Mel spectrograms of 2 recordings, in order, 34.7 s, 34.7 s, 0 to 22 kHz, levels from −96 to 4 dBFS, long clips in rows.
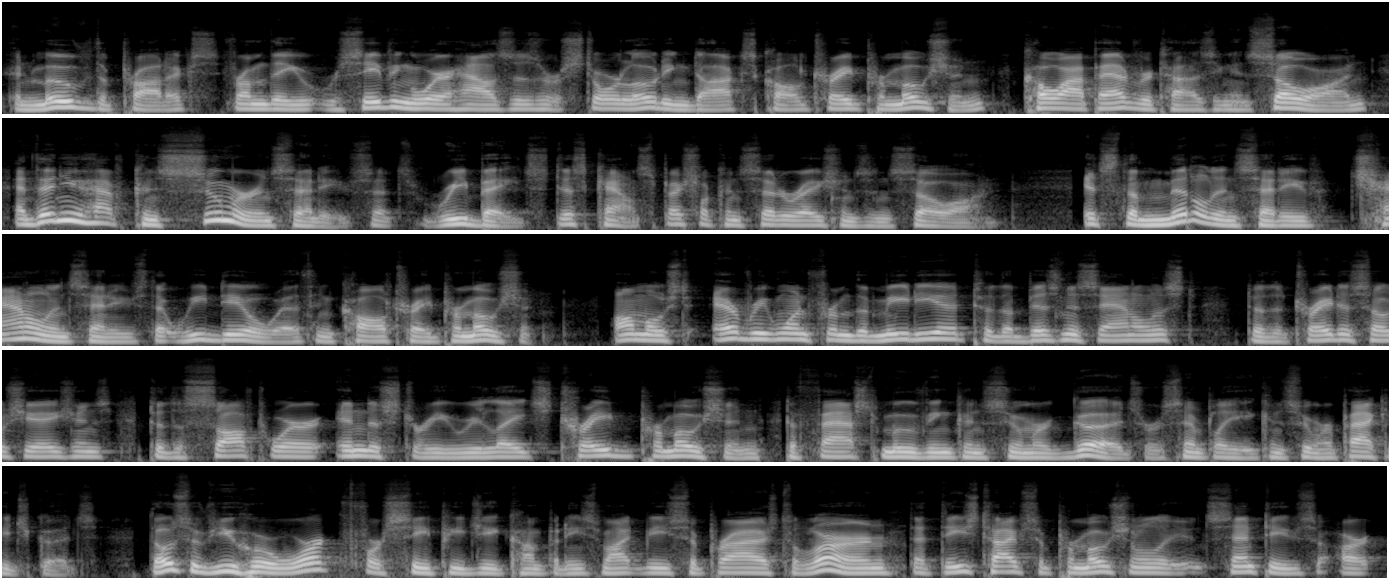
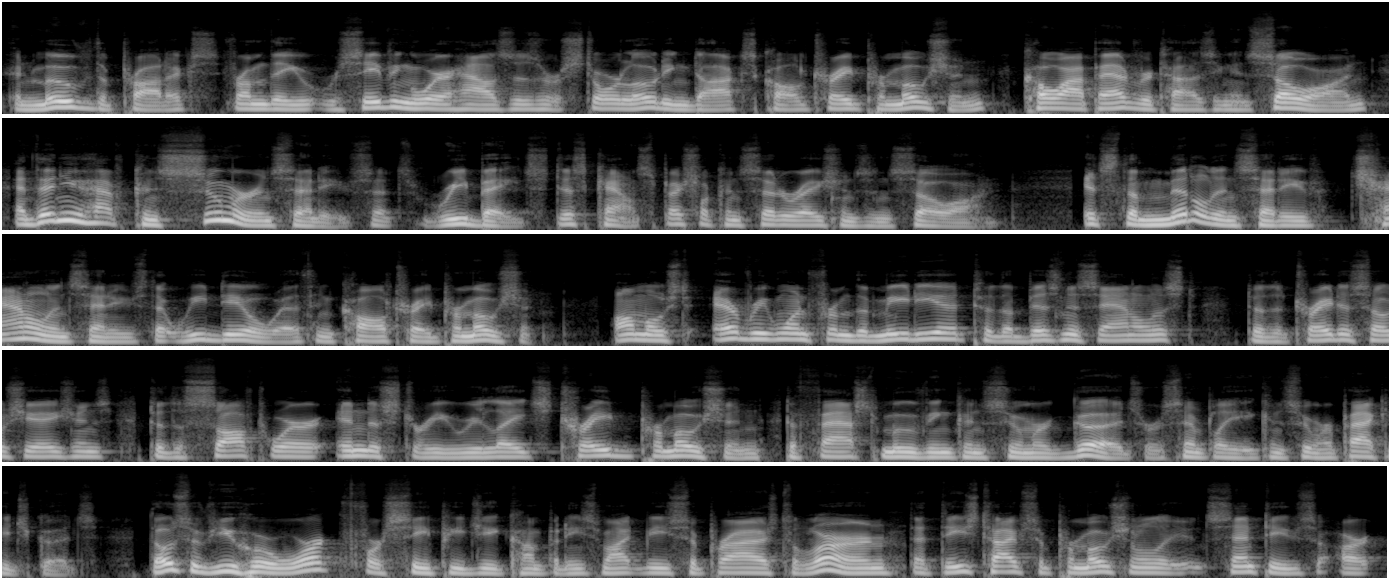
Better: neither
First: muffled; very; fading above 3.5 kHz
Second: muffled; very; fading above 3.5 kHz

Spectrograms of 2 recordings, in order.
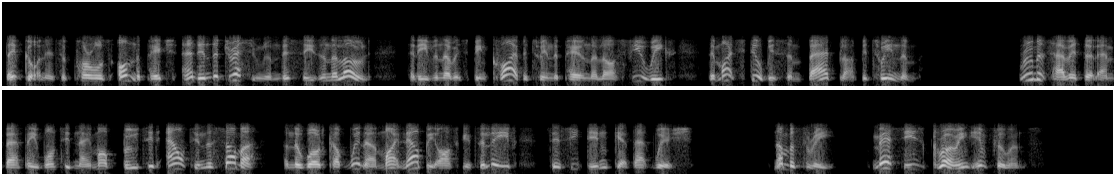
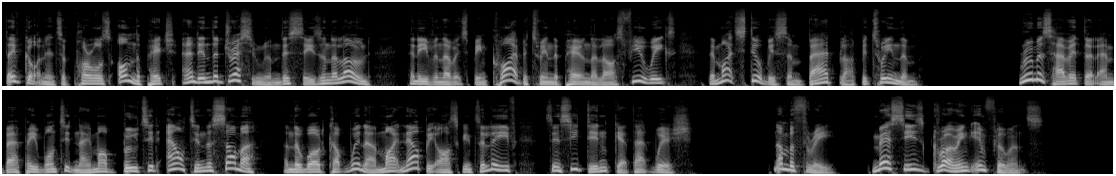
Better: second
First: phone-call audio; poor line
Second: none

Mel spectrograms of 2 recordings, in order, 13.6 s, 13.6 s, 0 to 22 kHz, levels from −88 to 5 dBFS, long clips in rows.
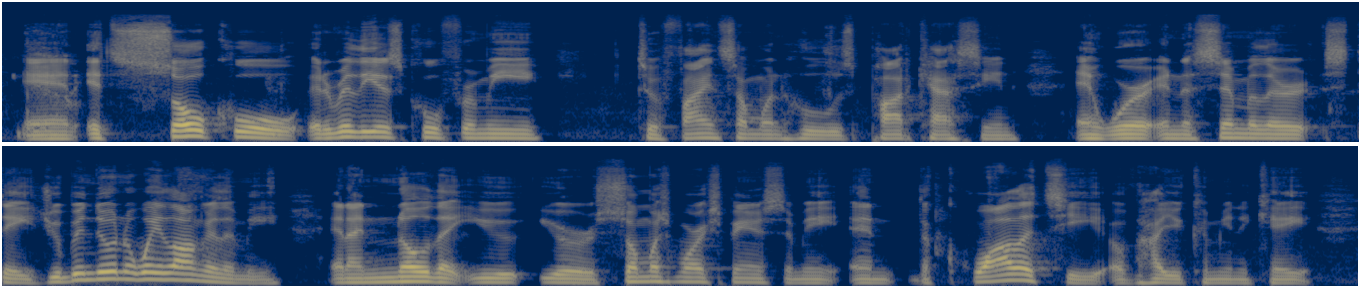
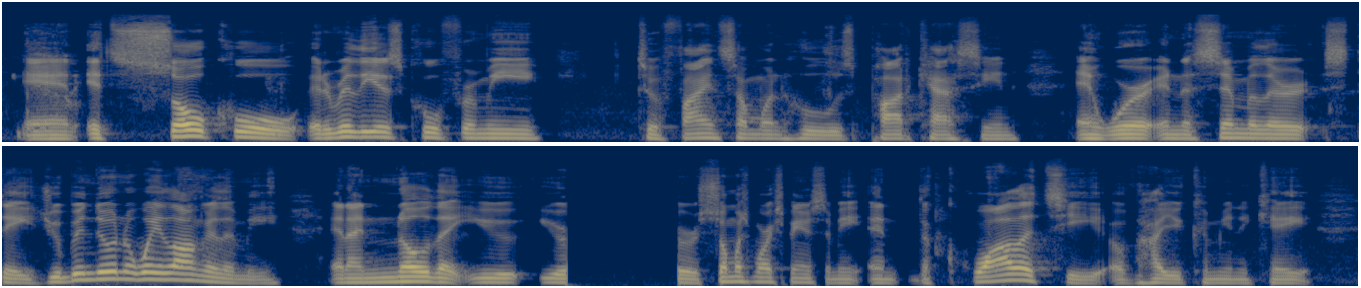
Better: first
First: none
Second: audio freezing; at 9.5 s for 0.5 s

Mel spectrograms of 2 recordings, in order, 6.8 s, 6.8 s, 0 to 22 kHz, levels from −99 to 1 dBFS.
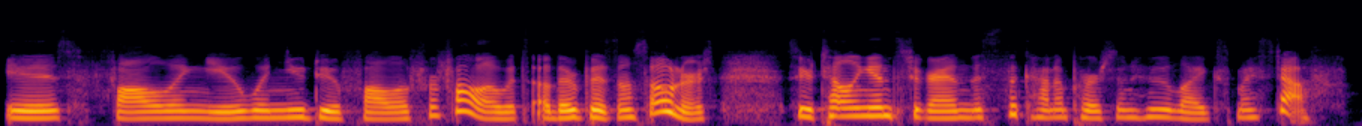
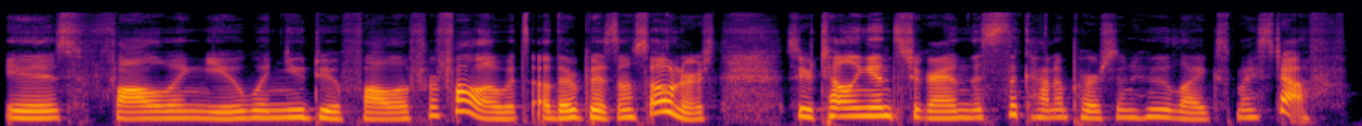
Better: second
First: muffled; very; fading above 2.5 kHz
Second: none

